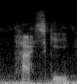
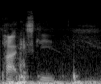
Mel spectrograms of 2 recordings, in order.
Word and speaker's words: Pakse: And now we're going to head to a small town 3 hours north of here called Pakse, or Pakse. It's quite hard to pronounce, P-A-K-S-E.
